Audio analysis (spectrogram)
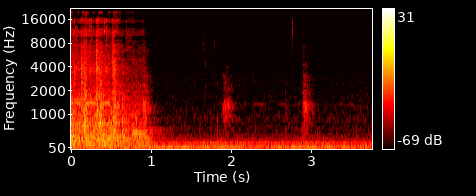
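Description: A regular home sewing machine stitches a t-shirt neckline, a close, brief burst of rapid mechanical whirring that stops after about a second, followed by quiet with a couple of faint clicks.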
